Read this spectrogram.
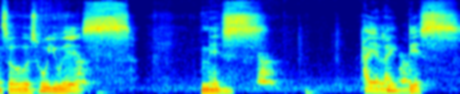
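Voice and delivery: slow Bahamian lilt; Bahamian accent. Shown as a demonstration. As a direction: speak it in Bahamian dialect. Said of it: "I asked Bahamian".

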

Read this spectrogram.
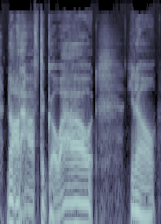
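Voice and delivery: usual speaking voice

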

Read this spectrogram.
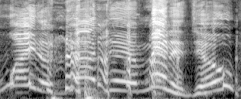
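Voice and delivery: high, loud, drawn-out protest; comic outrage. Retold or imitated. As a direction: cry out in mock indignation, stretching each word. Retold outraged comeback, laughing.

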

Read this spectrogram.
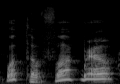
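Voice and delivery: shocked, voice jumping up on bro; high-pitched disbelief at the boss; startled high "bro". Retold or imitated. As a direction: caught off guard by the call. Boss says not doing good.

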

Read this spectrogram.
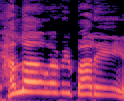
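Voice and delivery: very high, loud singsong hello; carefree manager greeting. Retold or imitated. Manager waltzes in at noon greeting staff, carefree. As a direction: waltz in with a mock-cheery greeting. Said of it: "here comes waltzing in the regional manager".

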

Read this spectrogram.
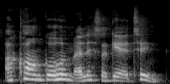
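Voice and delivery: ordinary talk, nothing marked

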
